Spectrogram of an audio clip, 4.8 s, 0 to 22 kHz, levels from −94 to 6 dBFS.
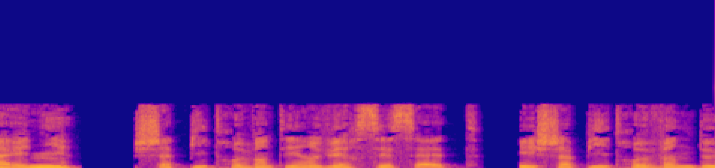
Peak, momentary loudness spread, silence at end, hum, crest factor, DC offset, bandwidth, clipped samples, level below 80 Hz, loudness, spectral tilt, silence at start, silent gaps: -4 dBFS; 9 LU; 0 s; none; 16 dB; under 0.1%; 8.8 kHz; under 0.1%; -48 dBFS; -20 LUFS; -4.5 dB/octave; 0 s; 0.57-0.90 s, 3.26-3.46 s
